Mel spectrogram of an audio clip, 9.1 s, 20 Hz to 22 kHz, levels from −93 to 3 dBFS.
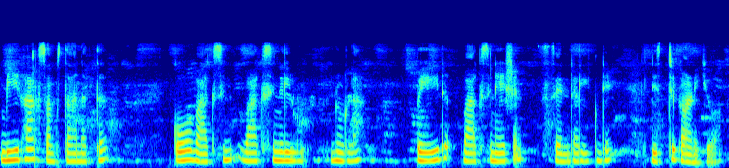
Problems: background conversations at intervals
